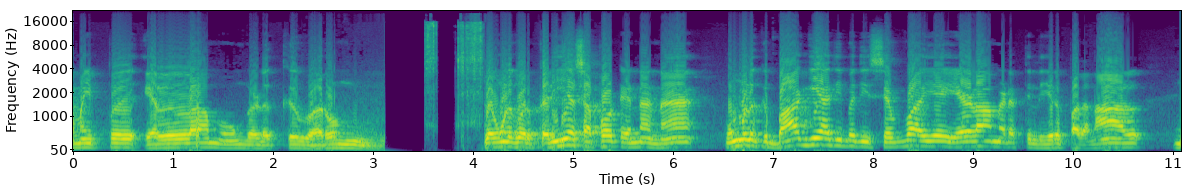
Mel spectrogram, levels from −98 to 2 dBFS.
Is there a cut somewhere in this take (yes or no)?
yes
